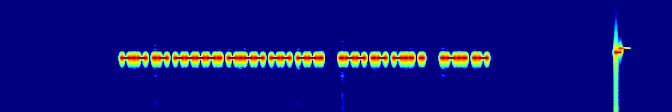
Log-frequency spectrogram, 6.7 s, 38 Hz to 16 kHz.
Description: Morse code, heard as a keyed tone, about 41 wpm, 700 Hz. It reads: KA9YMG WADE LA
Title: K1USN SST QSO Practice - 45wpm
